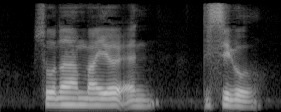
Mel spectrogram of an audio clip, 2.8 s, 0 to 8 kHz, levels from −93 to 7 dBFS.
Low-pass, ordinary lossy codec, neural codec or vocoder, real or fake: 7.2 kHz; MP3, 48 kbps; codec, 16 kHz, 1 kbps, FunCodec, trained on Chinese and English, 50 frames a second; fake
